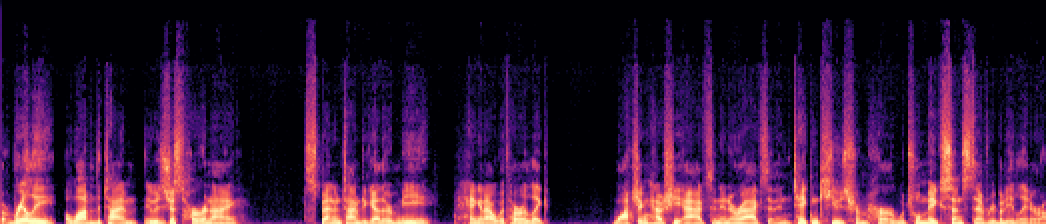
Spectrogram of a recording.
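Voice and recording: A man with ordinary pitch variation and a fairly bright tone, in a dry, close sound with no echo on a very clean recording with a silent background. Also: medium pitch for a man, fairly quick pace.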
